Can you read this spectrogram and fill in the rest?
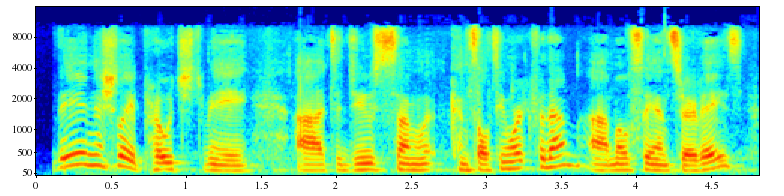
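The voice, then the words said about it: British accent. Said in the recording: “he's got the British accent”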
